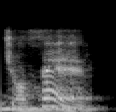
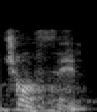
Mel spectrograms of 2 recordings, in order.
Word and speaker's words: chófer: eh español no porque en España dicen chofer pero nosotros decimos chófer bien a ver alguien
